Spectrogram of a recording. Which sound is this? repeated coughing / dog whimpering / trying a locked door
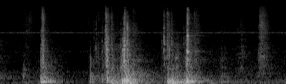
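trying a locked door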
